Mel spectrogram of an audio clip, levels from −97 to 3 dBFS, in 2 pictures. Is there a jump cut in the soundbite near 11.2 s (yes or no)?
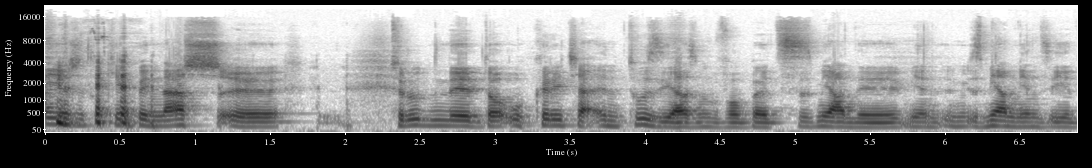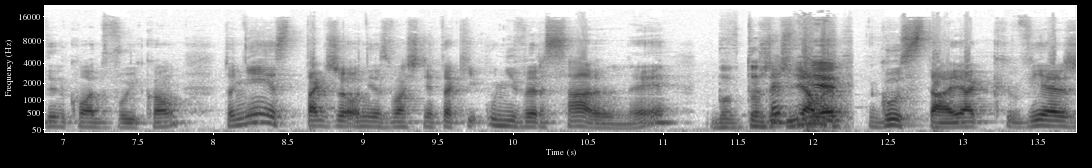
yes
